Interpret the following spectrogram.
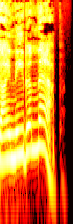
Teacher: It often sounds like I need a nap. The words need and a connect so smoothly that the D sound blends in. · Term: linking sounds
